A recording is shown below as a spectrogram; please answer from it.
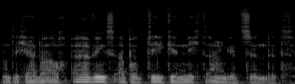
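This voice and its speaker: An actor playing an indignant bank director under suspicion in a 1960s German radio play, terse and insistent, with a husky voice. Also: male voice, sits low, expressive, normal speed, darkish tone, full character voice. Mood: weary, defensive.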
